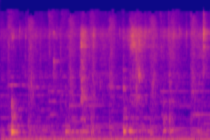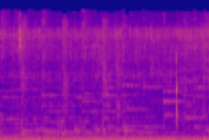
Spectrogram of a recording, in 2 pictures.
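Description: Thick chicken masala gravy sizzling in a pan as a wooden spatula stirs it, with a few light knocks and scrapes of the spatula against the pan.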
